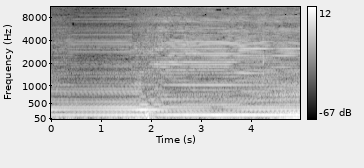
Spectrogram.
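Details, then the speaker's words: 1979 Oldsmobile Cutlass Supreme, 406 small-block, with failed fuel pump switch bypassed by jumping wires; steady even electric hum, fuel pressure restored; electric fuel pump running. "we got fuel pressure look at that so my switch went bad dang gummit"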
